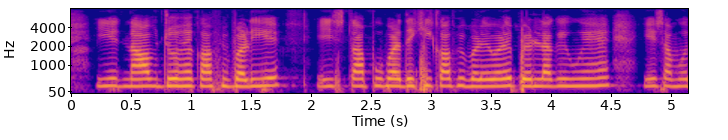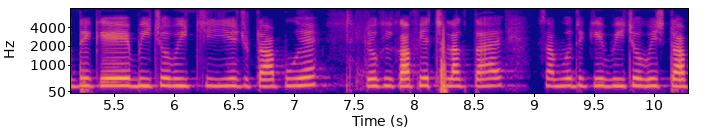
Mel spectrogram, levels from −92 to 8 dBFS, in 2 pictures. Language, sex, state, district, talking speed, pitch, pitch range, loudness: Hindi, female, Maharashtra, Sindhudurg, 220 wpm, 255 Hz, 250-265 Hz, -17 LUFS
